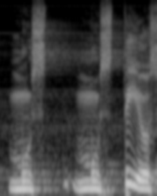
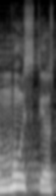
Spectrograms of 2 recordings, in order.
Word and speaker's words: mustios: Pero si escuchaste la palabra, esta palabra que dice mustíos o mustios, porque no lleva tilde, me llamó la atención porque yo no sabía qué significaba esa palabra.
